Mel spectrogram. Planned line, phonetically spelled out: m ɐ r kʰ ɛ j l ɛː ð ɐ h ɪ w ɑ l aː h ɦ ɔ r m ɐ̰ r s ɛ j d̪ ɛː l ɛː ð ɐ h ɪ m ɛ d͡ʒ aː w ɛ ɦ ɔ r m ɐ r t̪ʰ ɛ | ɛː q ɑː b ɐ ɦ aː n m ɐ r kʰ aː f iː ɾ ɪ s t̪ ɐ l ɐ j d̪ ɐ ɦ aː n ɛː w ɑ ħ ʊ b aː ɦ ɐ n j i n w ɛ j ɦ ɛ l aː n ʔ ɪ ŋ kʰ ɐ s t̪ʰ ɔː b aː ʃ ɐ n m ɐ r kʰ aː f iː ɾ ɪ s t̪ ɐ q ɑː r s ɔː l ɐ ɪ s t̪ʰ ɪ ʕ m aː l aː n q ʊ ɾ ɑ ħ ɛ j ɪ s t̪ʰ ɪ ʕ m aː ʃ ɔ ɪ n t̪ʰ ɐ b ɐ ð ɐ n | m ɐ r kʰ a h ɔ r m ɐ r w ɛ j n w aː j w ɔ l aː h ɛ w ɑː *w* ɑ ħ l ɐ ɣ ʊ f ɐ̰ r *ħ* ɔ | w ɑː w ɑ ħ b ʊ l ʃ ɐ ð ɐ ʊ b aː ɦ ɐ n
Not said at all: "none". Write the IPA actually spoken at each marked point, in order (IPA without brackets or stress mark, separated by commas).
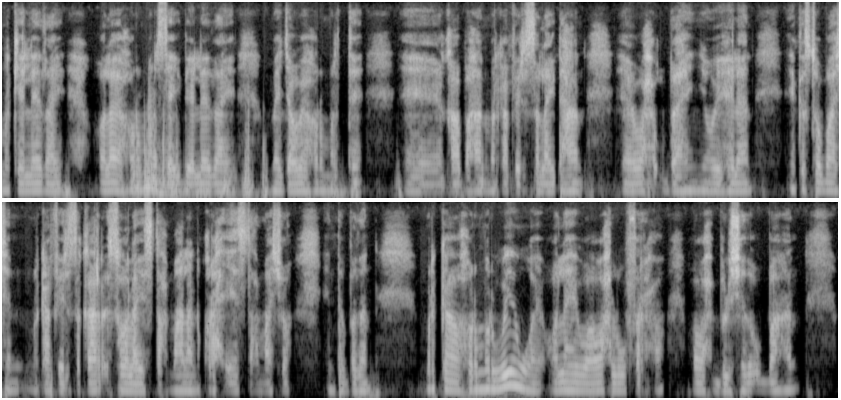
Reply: w, ħ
